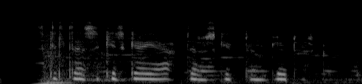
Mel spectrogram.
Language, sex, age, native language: Icelandic, female, 14, Icelandic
